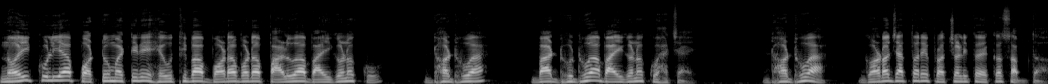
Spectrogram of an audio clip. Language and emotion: Odia, neutral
